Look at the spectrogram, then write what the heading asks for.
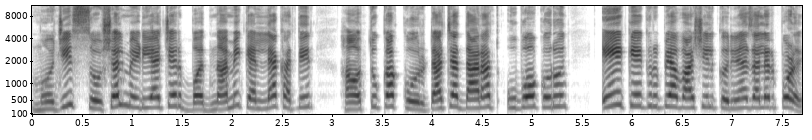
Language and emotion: Goan Konkani, angry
